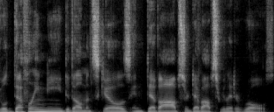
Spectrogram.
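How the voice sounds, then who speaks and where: A man talks with a non-native accent. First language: not English. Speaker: cloud engineer, podcast host. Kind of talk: tutorial.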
